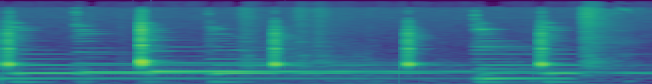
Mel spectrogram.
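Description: Bella Ciao played on an instrument in GarageBand on an iPhone with bass, treble and reverb raised: evenly spaced plucked notes with ringing tails over a sustained lower tone, clean and alone at moderate volume.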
